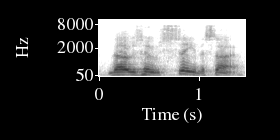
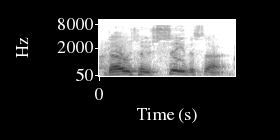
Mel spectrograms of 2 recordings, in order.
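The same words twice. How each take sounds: First: "see" leaned on, whole line softer; quieter emphatic repeat. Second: Said in the usual way. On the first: Shown as a demonstration. Pastor repeating the point to the congregation, softer with stress on "see". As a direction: let "Those who see the Son" sink in, quietly stressing "see". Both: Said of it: "repeated for emphasis".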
